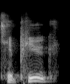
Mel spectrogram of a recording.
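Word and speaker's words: Te Puke: Tepuke, pronounced Tepuke for those that aren't in the know.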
